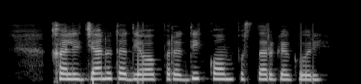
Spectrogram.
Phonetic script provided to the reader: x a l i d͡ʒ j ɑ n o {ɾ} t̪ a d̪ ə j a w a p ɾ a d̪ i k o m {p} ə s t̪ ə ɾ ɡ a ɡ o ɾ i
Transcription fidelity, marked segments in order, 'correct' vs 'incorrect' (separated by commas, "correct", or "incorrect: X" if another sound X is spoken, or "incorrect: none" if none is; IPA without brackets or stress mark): incorrect: none, correct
